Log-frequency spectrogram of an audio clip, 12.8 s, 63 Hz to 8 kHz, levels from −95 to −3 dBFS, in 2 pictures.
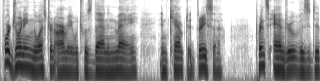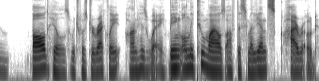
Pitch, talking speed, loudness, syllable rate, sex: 120 Hz, 150 wpm, -22 LUFS, 4.7 syllables/s, male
